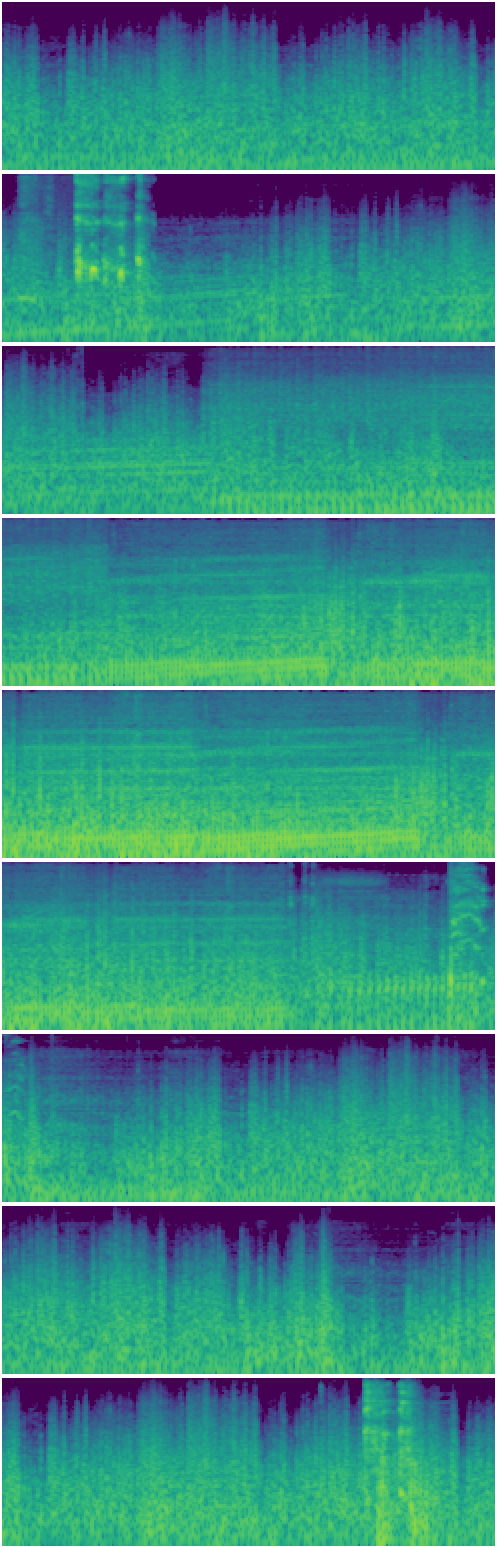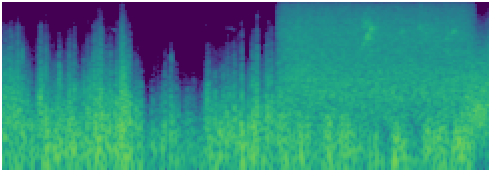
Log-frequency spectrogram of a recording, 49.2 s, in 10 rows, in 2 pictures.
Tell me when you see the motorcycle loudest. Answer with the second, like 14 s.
22 s.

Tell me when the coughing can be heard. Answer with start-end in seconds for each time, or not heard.
5.0-6.3, 29.1-29.8, 42.6-43.8.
